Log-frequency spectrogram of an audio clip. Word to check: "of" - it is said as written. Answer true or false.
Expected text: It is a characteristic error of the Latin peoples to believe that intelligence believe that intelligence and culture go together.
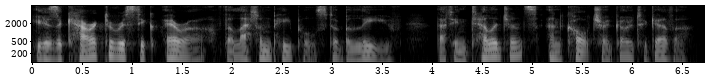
true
